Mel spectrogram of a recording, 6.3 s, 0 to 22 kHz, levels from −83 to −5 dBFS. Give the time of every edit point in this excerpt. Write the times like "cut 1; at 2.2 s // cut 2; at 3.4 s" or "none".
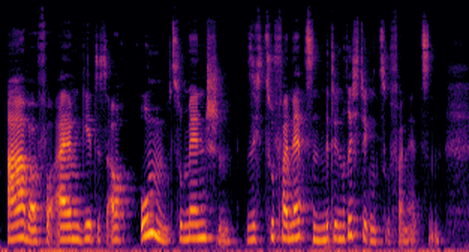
cut 1; at 2.3 s

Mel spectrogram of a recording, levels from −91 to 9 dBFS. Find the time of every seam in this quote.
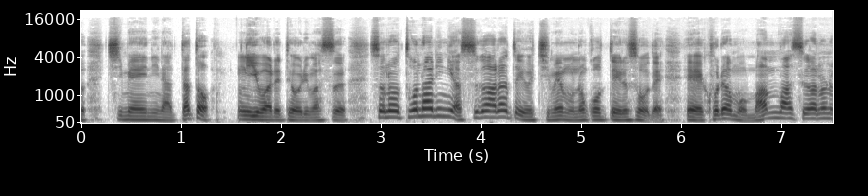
none

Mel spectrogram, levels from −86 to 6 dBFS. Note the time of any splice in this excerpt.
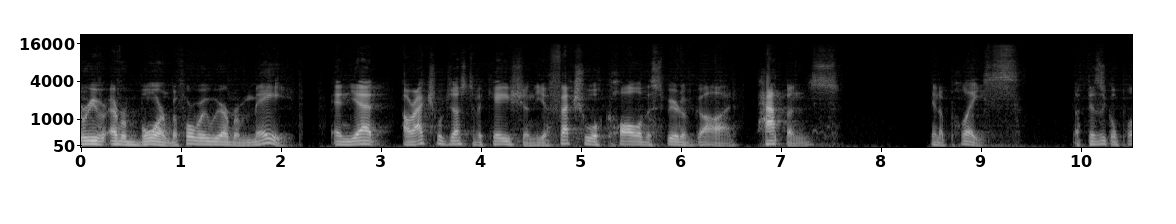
cut 1; at 2.2 s // cut 2; at 3.1 s // cut 3; at 6.7 s

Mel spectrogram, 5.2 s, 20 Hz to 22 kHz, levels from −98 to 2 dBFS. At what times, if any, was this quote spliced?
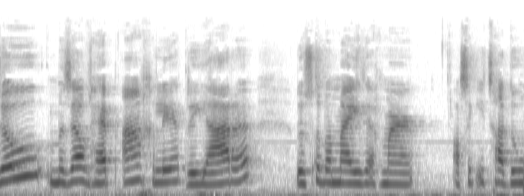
cut 1; at 0.9 s // cut 2; at 1.9 s // cut 3; at 3.2 s

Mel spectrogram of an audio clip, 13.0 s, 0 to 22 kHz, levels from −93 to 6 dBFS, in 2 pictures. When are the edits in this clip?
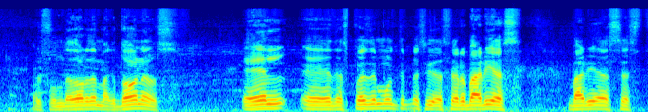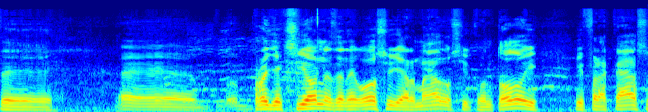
cut 1; at 4.2 s

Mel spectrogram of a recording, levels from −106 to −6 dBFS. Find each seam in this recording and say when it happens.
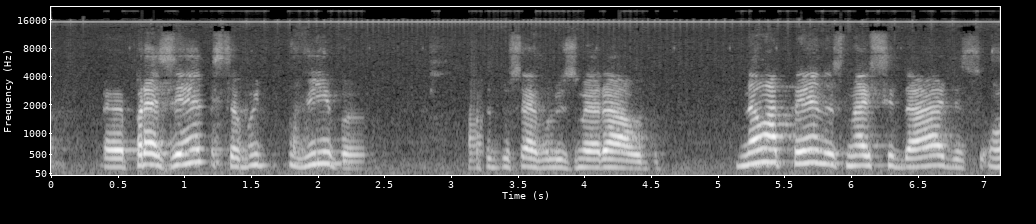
cut 1; at 3.2 s

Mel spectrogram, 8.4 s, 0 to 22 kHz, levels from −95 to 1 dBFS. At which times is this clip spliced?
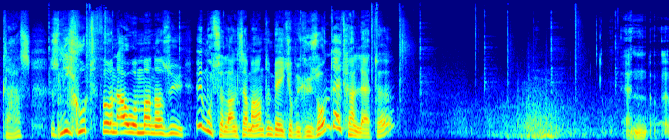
cut 1; at 2.4 s

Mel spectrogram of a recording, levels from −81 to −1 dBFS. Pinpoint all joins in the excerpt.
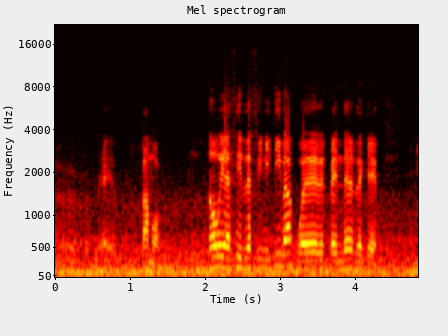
cut 1; at 2.1 s // cut 2; at 3.2 s

